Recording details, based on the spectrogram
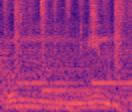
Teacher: mim ketemu dengan mim dibacanya ditahan tiga harakat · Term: idgam mimi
